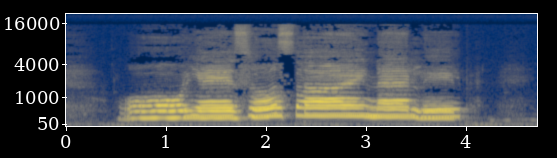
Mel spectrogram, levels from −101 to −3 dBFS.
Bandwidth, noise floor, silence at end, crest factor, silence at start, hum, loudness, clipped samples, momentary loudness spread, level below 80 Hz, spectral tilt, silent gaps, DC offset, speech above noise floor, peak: 16 kHz; -54 dBFS; 0.75 s; 14 dB; 0.55 s; none; -18 LUFS; under 0.1%; 8 LU; -58 dBFS; -5.5 dB/octave; none; under 0.1%; 37 dB; -4 dBFS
